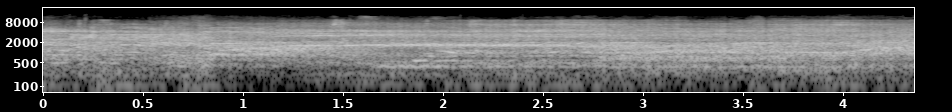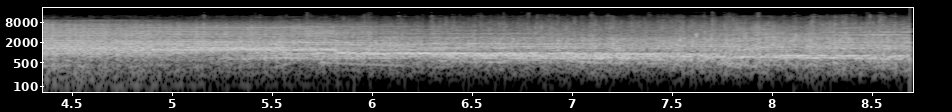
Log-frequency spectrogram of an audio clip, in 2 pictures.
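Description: Many voices shouting and cheering together at the close of a yosakoi dance, with a long drawn-out shout held through the last few seconds.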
